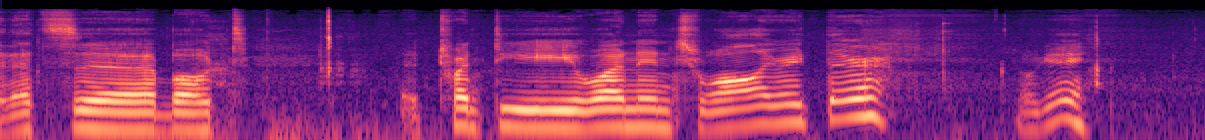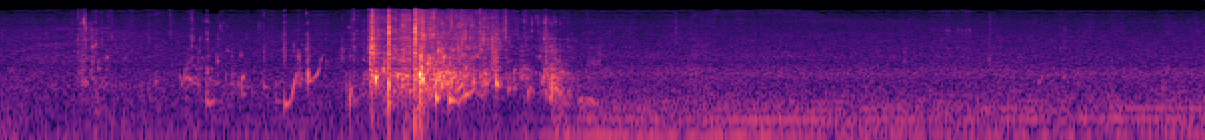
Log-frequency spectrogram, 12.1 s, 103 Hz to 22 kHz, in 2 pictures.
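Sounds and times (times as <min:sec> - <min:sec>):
low motor hum: 0:05.7 - 0:12.0
fish splashing in water: 0:06.2 - 0:09.0.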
